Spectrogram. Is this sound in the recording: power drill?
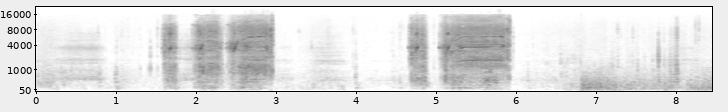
yes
